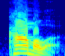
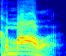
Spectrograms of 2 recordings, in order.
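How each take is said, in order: First: The name begins like the word comma. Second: The name does not begin like comma. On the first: The speaker calls it right. "So just think of the word comma, la" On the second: The speaker calls it wrong.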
